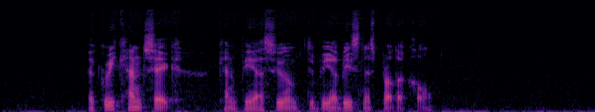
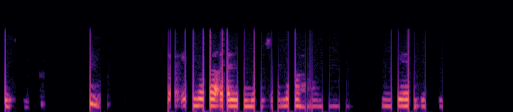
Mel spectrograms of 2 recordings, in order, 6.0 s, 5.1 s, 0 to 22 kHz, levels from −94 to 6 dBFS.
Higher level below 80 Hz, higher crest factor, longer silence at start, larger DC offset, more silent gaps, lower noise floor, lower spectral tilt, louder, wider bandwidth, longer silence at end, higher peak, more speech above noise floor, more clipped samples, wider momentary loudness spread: second, -72 dBFS vs -64 dBFS; about the same, 24 dB vs 22 dB; first, 0.3 s vs 0.05 s; neither; second, none vs 0.17-0.24 s, 0.30-0.39 s, 0.47-0.90 s, 1.12-1.67 s, 3.54-3.82 s; second, -73 dBFS vs under -90 dBFS; second, -4.5 dB/octave vs -7 dB/octave; second, -46 LUFS vs -27 LUFS; first, 16.5 kHz vs 7.6 kHz; second, 0.15 s vs 0.9 s; second, -26 dBFS vs -8 dBFS; second, 27 dB vs over 66 dB; neither; second, 14 LU vs 22 LU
